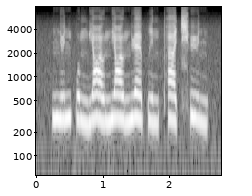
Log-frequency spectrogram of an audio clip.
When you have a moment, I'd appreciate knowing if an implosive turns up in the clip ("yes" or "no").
no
